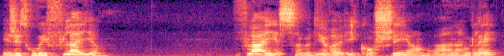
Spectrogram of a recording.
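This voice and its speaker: A woman spiritual healer speaking to her viewers in a soft, earnest, halting way, full of fillers, and sounding tired. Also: mid-range voice, husky. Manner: hesitant, halting, many fillers. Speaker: spiritual healer and card reader. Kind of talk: casual monologue to viewers.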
